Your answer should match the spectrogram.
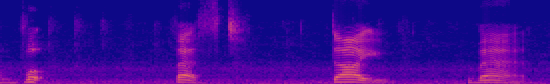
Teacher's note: ऊपर के दांत को नीचे वाले लिप्स पे रखना है आपको और उसके बाद आपको एयर बाहर निकालनी है.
